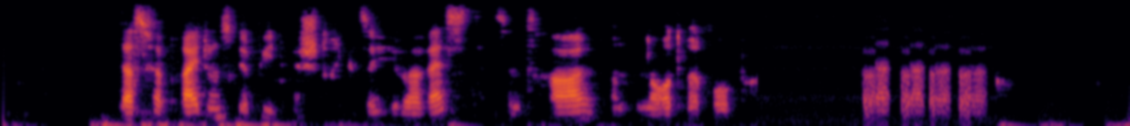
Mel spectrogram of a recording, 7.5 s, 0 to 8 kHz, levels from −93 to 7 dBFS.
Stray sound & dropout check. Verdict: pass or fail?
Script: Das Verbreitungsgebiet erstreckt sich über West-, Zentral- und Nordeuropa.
fail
